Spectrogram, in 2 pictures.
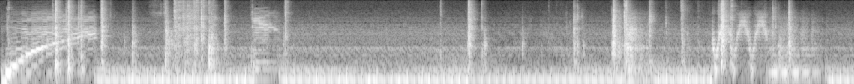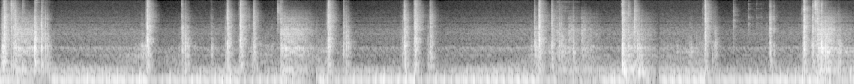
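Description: A pinball machine hums with a low steady buzz.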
